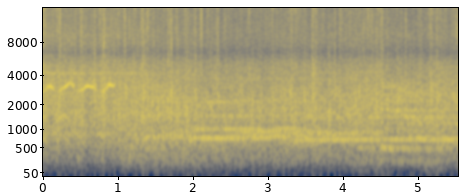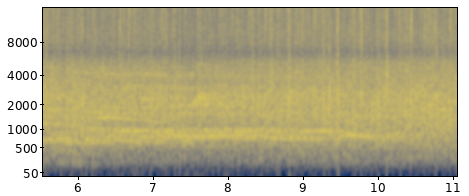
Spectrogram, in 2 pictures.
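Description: A big band plays lively swing music in a large echoing hall.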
